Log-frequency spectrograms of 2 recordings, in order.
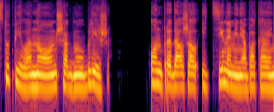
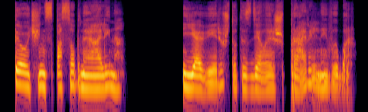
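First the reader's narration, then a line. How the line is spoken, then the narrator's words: Whispered. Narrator (Russian): прошептал он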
